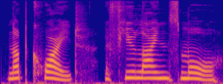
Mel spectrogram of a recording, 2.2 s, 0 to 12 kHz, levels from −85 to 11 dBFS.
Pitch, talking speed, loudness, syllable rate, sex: 225 Hz, 160 wpm, -16 LUFS, 4.3 syllables/s, female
